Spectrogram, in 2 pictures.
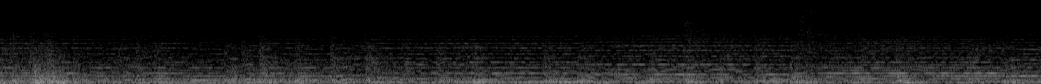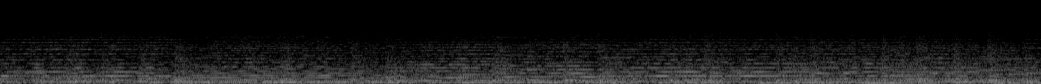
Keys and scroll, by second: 0.0-2.8 typing, 3.4 Tab, 4.3 shift+d, 4.4 Escape, 5.3 ctrl+j, 5.5 Delete, 5.6 Delete, 6.6 shift+a, 6.7 Delete, 9.1 Tab, 9.4 Tab, 10.3-11.2 typing, 12.5-17.7 typing, 18.1 Tab, 19.2 shift+d, 19.3 Escape, 20.0 ctrl+j.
